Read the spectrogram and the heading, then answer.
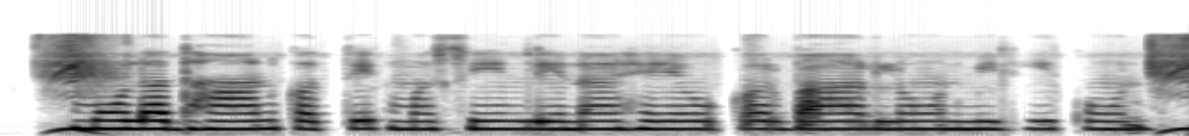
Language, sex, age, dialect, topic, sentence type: Chhattisgarhi, female, 25-30, Northern/Bhandar, agriculture, question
